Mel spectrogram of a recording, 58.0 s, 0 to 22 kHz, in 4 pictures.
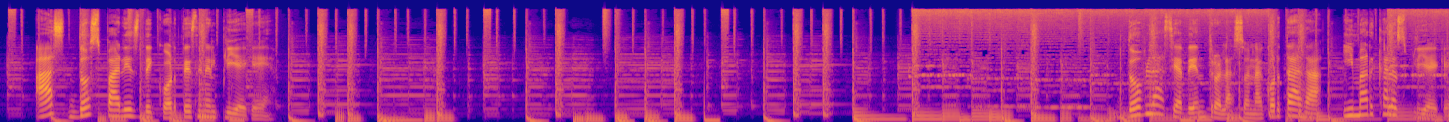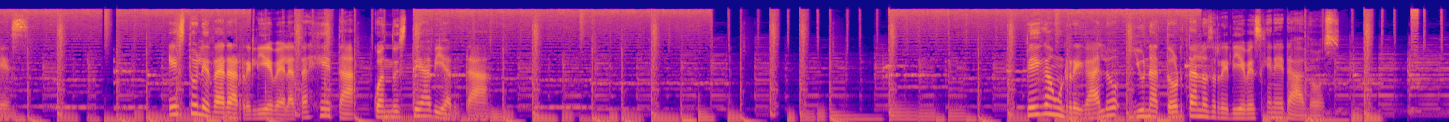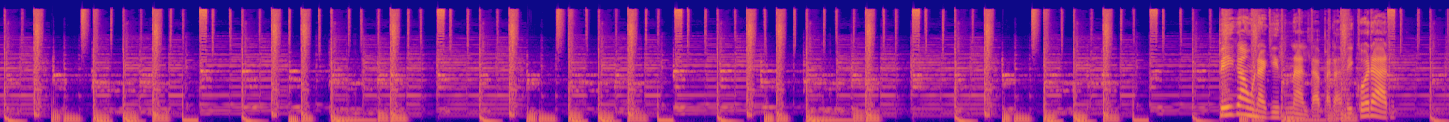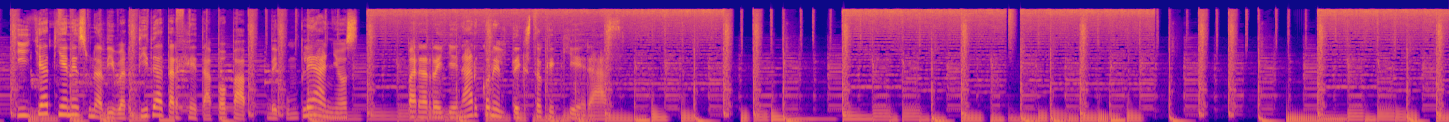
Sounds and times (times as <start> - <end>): Music: 0.0 - 57.9
Speech: 0.4 - 2.8, 11.3 - 14.8, 16.2 - 19.4, 24.8 - 27.9, 41.2 - 43.0, 43.6 - 49.7.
